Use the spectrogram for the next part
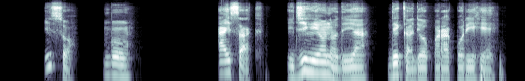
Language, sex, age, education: Igbo, female, 15-29, tertiary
